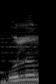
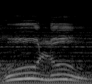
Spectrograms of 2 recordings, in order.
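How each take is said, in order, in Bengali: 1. শব্দটি স্বরধ্বনি দিয়ে শুরু, হ নেই। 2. শব্দটি হ ধ্বনি দিয়ে শুরু। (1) "উলু নয়।" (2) "বইতে লেখা আছে হুলু, হ হ হুলু"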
